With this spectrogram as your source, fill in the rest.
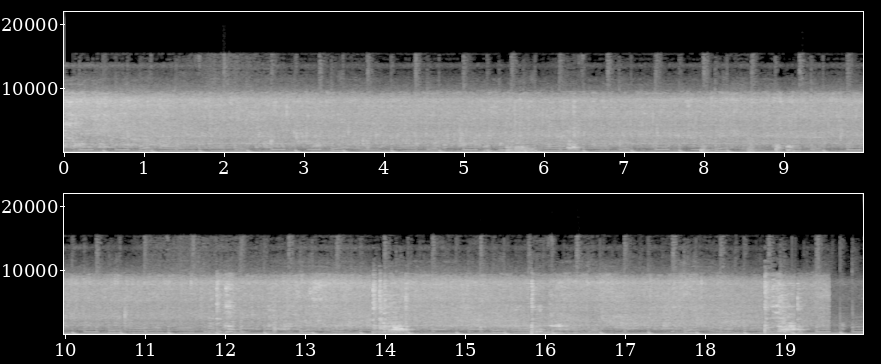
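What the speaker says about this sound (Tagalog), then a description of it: "Ilalagay na natin yung pusit." Squid sizzles and fries in a pan with onion for adobong pusit, a loud continuous crackle with occasional stirring scrapes and a low electrical hum beneath.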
